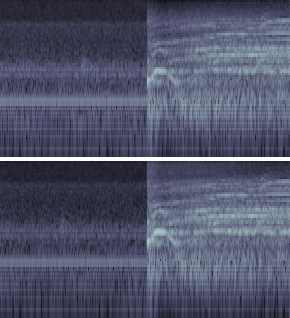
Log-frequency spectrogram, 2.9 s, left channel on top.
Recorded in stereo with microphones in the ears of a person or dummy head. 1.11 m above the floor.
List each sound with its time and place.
1.5 s a scream: 40° right (ahead or behind); by 2.9 s 10° right (ahead or behind)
